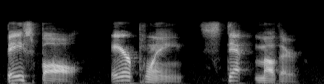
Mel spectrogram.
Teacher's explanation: a high or primary stress on the first word and secondary or low low pitch on the second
